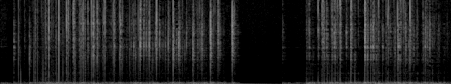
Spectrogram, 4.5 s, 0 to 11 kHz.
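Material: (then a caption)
Metal. Long almond-shaped nails on both hands scratch continuously over the grille of a large, hollow metal mesh microphone head. The result is a dense, low, rumbling scrape centered near 70 Hz, sprinkled with faint bright ticks. It dips briefly quieter partway through before resuming.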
